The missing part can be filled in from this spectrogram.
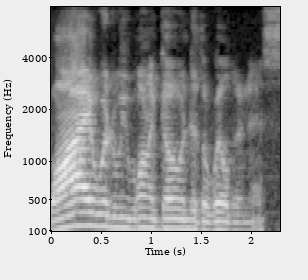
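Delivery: ordinary delivery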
